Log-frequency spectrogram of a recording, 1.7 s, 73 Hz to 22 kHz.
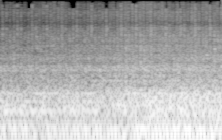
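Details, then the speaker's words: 1950 Ford 8N tractor under way after clutch takes up, carb possibly lean, abrupt clutch: steady low engine drone growing louder and rougher; gearbox running noisily, cause unknown. "transmission is pretty loud see what happens yeah that's a lot lot faster"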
